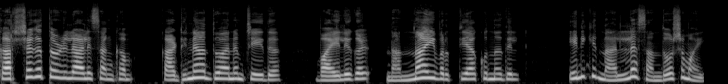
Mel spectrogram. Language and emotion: Malayalam, happy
